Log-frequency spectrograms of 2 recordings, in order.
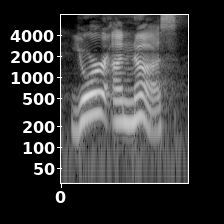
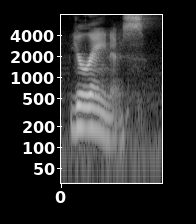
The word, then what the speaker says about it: Uranus: And yes, you pronounce it yours, not Uranus.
